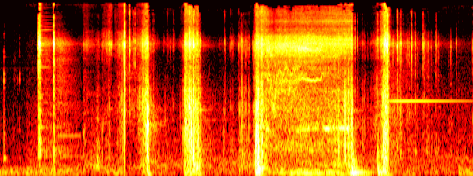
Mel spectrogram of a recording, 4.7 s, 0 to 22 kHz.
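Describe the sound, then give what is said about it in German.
Mechanical clicks and snaps from an old Polaroid 320 instant camera, then a longer whirring stretch as if film is pushed out, followed by a final click, with no talking. “Das war eine alte Sofortbildkamera, eine Polaroid 320.”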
